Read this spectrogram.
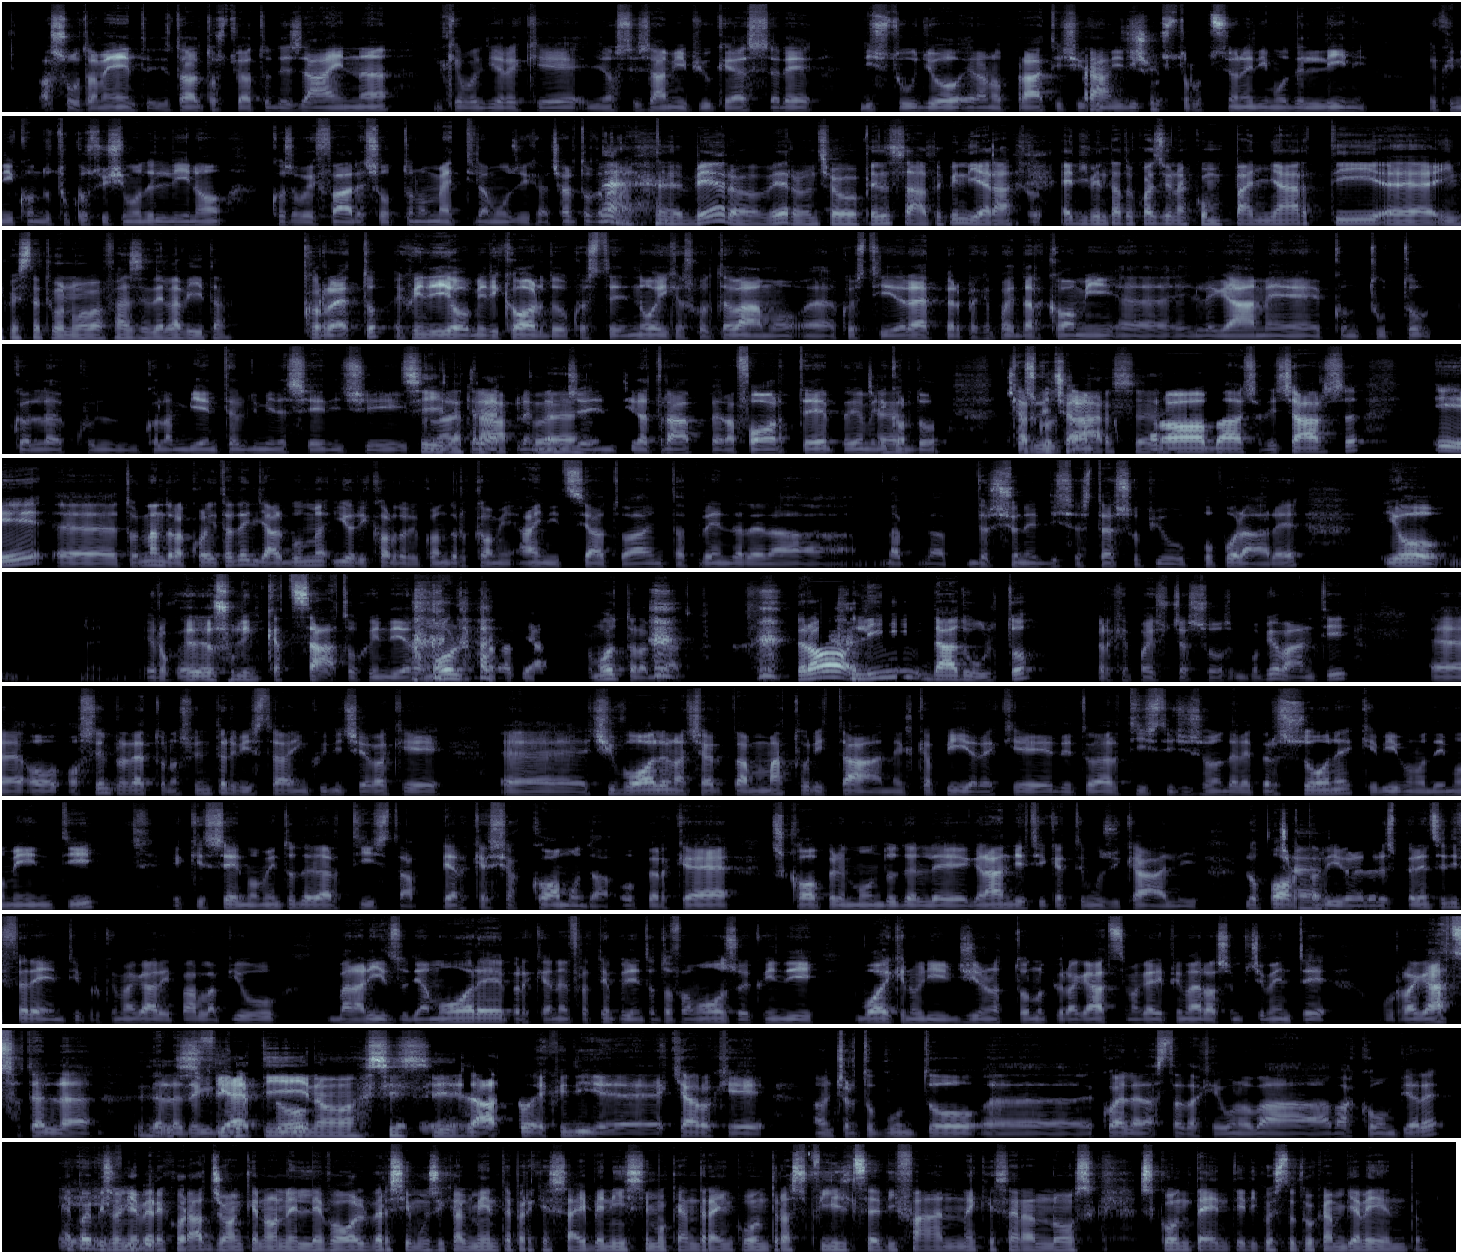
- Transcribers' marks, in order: chuckle; other background noise; unintelligible speech; "intraprendere" said as "intaprendere"; chuckle; laughing while speaking: "ragazzo"
- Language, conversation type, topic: Italian, podcast, Quale album definisce un periodo della tua vita?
